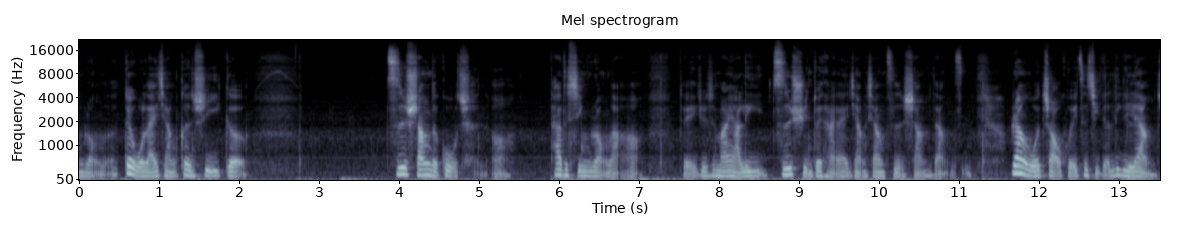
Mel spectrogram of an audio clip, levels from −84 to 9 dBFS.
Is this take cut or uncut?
uncut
